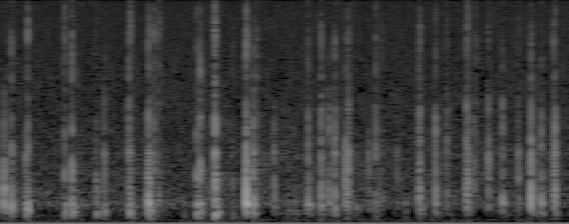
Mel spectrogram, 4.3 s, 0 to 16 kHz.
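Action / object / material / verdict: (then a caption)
tap / plastic felt-tip markers in a plastic package / plastic / none. Long nails tap the barrels of a row of plastic felt-tip markers held upright in a clear plastic package, making 22 quick, dry, light clicks at an uneven pace. Each tap is short and bright with almost no ring, over a quiet background.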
